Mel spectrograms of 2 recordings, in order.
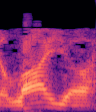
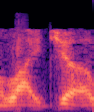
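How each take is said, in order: First: The name is said without a J sound. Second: The name is said with a J sound. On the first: This is the true form of the name. The speaker calls it right. "but really" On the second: This is the common form people use. The speaker calls it wrong. "they called him Elijah with the J"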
